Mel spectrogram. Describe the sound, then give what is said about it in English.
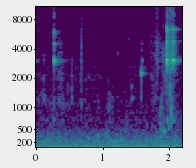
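Glasses clink together in a toast, a bright ringing tap near the start and another, longer ringing clink near the end, over a low rumble with no voices. “Malice in the Chalice. Cheers.”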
